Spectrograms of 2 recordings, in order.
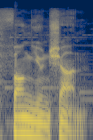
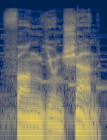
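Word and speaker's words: Feng Yunshan: Together with Fong Yun Shan, pronounced Fun Yun Shan, his closest friend and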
